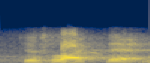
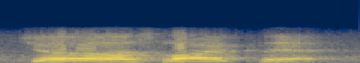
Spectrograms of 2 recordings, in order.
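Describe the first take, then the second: First: Said in the usual way. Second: "Just like that" drawn out very slowly; slow demo. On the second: Shown as a demonstration. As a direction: stretch out "Just like that" to show the stroke. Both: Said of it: "you see how that's done".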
